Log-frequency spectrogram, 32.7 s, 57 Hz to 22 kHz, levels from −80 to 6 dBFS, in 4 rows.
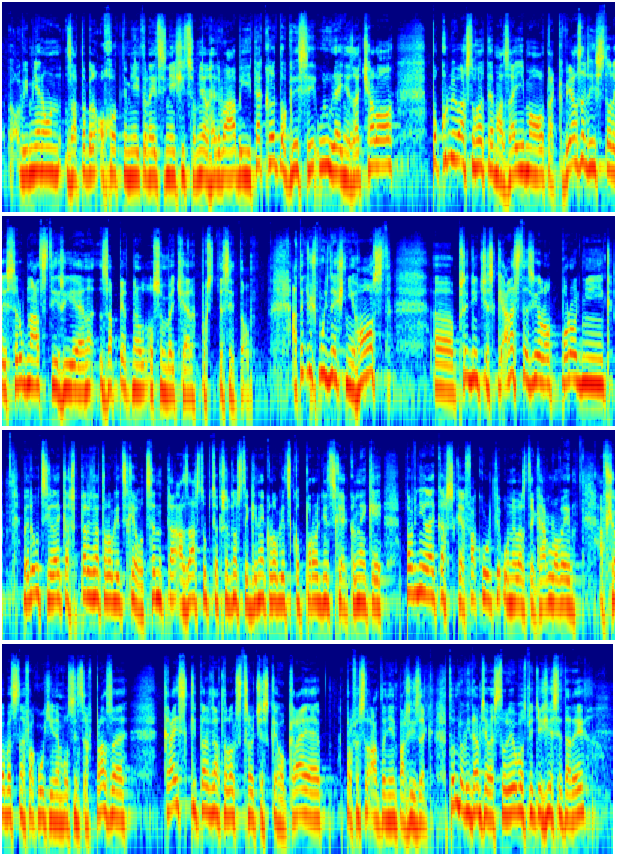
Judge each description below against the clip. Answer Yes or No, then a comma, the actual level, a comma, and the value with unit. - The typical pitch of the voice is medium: Yes, medium, 175 Hz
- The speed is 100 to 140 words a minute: No, average, 155 wpm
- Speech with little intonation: No, average, 3.4 semitones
